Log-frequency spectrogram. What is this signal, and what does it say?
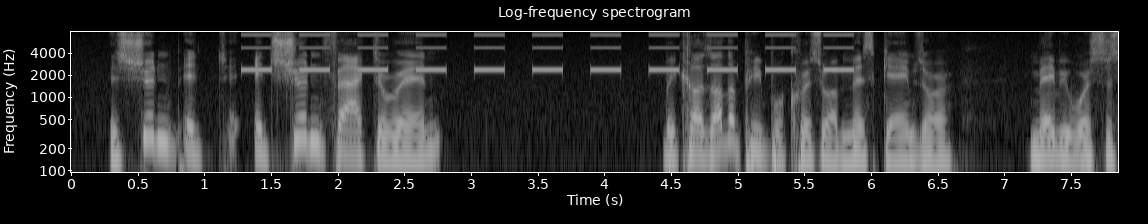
Beep code, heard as a piezo beeper, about 2400 Hz, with speech in English. 11 short. In AMI BIOS tables: cache memory error.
